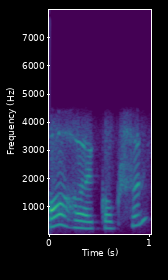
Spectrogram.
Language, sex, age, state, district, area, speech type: Assamese, female, 18-30, Assam, Sivasagar, rural, conversation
